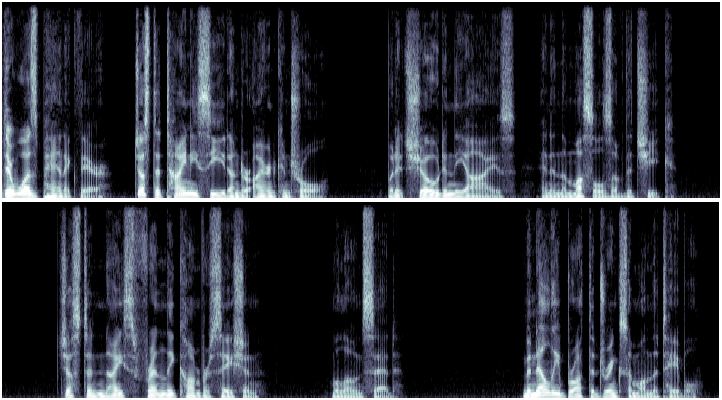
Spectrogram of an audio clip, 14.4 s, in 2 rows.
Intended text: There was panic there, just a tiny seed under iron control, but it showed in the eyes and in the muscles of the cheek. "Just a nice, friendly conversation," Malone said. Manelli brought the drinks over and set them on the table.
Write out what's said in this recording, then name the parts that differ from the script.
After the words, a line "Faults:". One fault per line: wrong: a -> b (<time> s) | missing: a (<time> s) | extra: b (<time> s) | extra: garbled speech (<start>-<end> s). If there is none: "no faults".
There was panic there, just a tiny seed under iron control, but it showed in the eyes and in the muscles of the cheek. "Just a nice, friendly conversation," Malone said. Manelli brought the drinks them on the table.
Faults:
missing: over and set (13.4 s)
